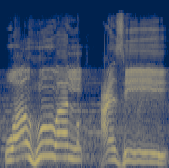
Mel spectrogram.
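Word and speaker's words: وهو العزيز: জি জি এর উচ্চারণটা কেমন হইব? ঝিঝি পোকার মতো।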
